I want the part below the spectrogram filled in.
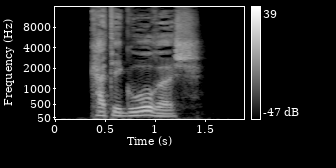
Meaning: categorical
- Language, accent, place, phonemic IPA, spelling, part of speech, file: German, Germany, Berlin, /kateˈɡoːʁɪʃ/, kategorisch, adjective, De-kategorisch.ogg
